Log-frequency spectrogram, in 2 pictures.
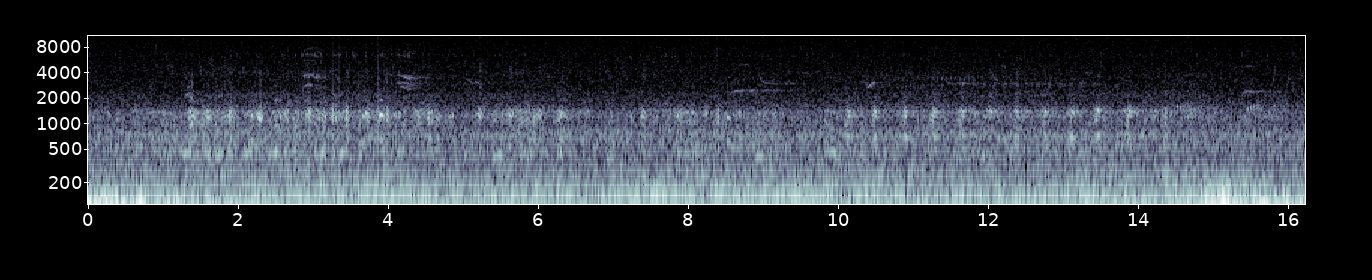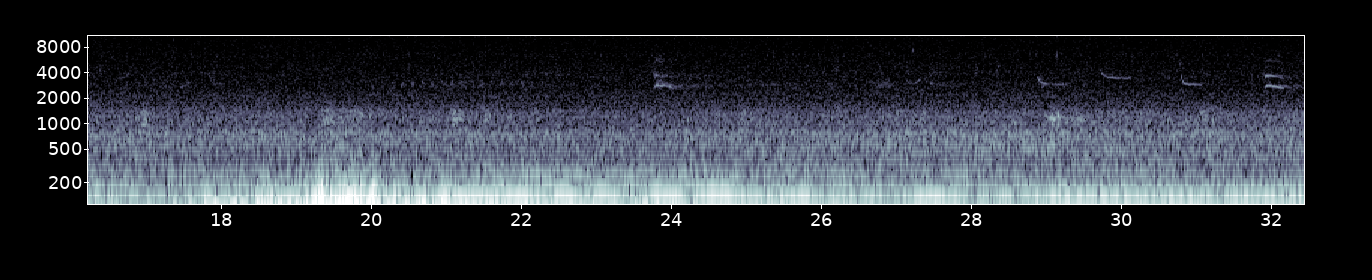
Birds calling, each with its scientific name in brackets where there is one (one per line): Blue Jay (Cyanocitta cristata)
Canada Goose (Branta canadensis)
Red-winged Blackbird (Agelaius phoeniceus)
Red-bellied Woodpecker (Melanerpes carolinus)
